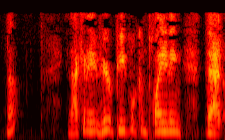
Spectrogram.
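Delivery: ordinary talk, nothing marked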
